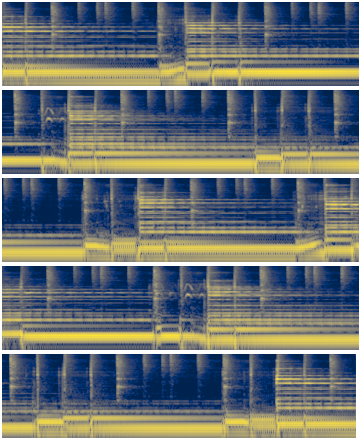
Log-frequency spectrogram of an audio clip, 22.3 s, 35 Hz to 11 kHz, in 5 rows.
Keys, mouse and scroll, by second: 2.4 click, 14.9 click, 15.9 shift+x, 18.3 d, 19.4-20.1 typing, 21.6 click.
